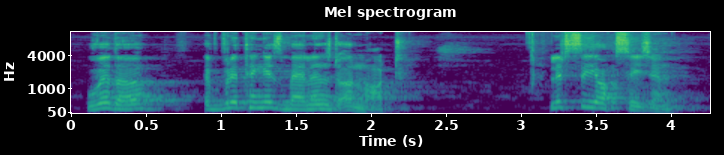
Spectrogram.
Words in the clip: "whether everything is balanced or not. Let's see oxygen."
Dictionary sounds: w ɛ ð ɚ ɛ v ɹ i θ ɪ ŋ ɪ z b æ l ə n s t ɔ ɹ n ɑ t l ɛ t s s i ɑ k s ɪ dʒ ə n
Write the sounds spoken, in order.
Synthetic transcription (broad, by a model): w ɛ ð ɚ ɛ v ɹ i t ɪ ŋ ɪ z b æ l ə n s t ɔ ɹ n ɑ t l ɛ t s s i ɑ k s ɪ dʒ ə n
